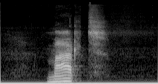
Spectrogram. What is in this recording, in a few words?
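"maart", Dutch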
